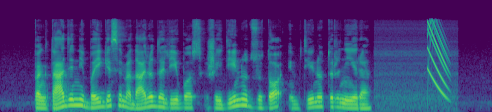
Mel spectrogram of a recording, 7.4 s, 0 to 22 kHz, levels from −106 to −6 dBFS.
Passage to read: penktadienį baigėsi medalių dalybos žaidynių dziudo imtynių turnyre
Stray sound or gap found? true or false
true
